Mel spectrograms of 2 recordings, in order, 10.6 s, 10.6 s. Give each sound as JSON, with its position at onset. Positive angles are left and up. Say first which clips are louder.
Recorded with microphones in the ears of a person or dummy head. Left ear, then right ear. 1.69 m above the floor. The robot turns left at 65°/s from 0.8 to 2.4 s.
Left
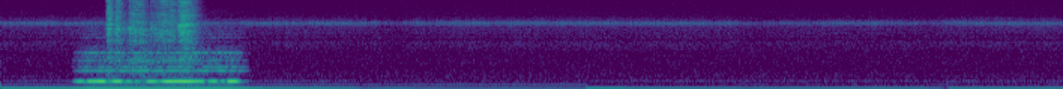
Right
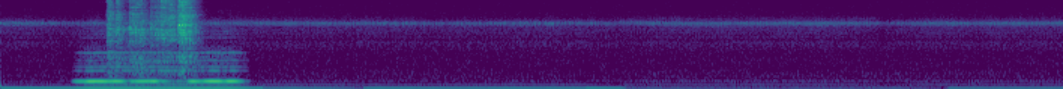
{"t": 1.1, "sound": "cutlery clinking", "louder": "left 1 dB", "azimuth_deg": 30, "distance_m": 4.5}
